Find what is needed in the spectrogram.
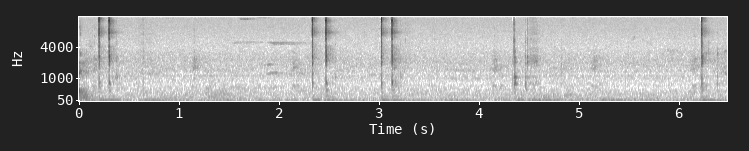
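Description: Computer mouse clicking: a quick double click at the start, two more pairs of clicks around two and three seconds in, and a single fainter click a little after four seconds, with quiet room tone between.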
